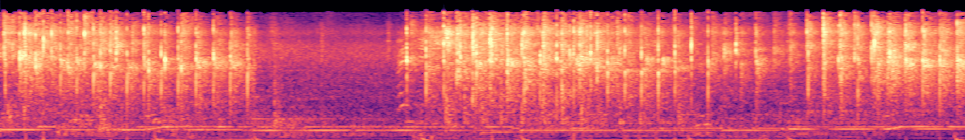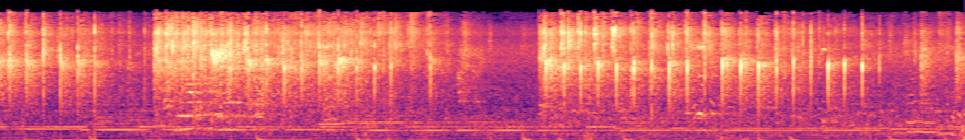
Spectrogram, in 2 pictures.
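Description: A group of people clapping, a quick, fairly even patter of claps, over music with a slow held melody. The clapping stops and starts again several times.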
